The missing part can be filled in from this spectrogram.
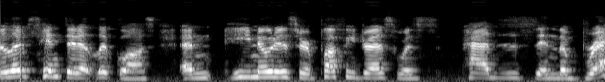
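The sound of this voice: The reading voice is unforced. Pitch shifts in an ordinary way throughout.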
